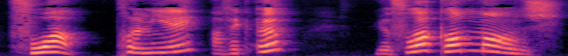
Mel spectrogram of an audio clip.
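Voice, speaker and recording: Woman, primary teacher, slightly high voice, slow and patient, lots of repetition. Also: very animated. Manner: patient, repeats words, checks with "hein?" and "compris?". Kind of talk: slow classroom explanation.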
